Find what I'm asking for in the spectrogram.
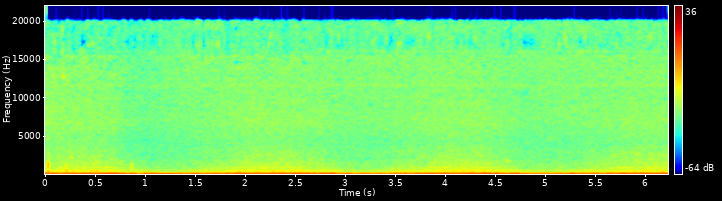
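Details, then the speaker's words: BMW E39 540i 4.4 V8 at low rpm with steady pedal: idle rumble surges in slow waves about every two seconds as throttle valve position wanders 1.9–2.35%, traced to a faulty throttle body. "I'm holding the throttle steady but the throttle valve position is moving"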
